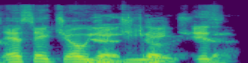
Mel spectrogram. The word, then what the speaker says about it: Shough: It's SHOUGH. I swear it's a K. It's a K sound at the end.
